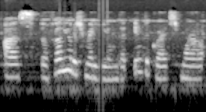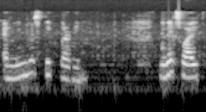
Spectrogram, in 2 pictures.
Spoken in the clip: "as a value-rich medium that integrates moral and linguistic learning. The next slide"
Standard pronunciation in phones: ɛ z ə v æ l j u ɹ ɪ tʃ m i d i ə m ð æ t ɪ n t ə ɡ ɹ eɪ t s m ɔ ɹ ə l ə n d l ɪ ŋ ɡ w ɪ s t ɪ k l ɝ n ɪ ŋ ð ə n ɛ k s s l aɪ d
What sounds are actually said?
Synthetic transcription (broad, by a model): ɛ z ə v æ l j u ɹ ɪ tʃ m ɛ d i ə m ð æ t ɪ n t ə ɡ ɹ eɪ t s m ɔ ɹ ə l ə n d l ɪ ŋ ɡ w ɪ s t ɪ k l ɝ n ɪ ŋ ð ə n ɛ k s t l aɪ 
